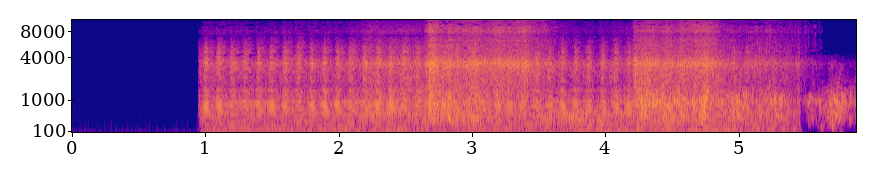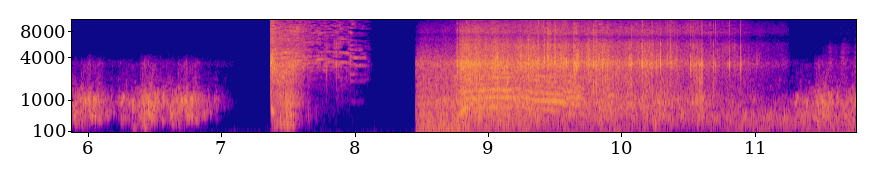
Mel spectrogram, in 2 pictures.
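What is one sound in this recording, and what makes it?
Upbeat electronic game music plays.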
